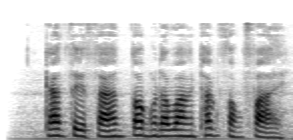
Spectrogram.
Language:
Thai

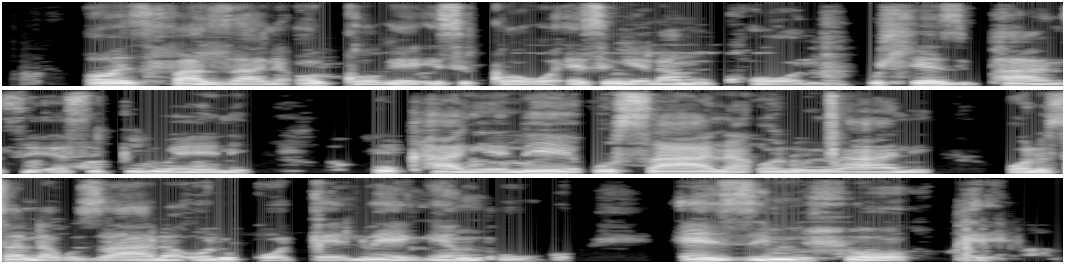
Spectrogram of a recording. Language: North Ndebele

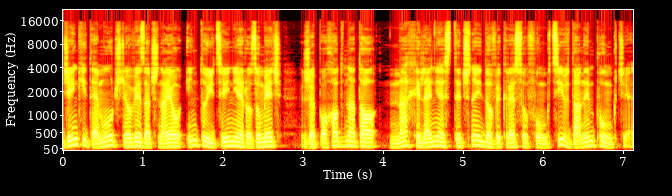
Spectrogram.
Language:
Polish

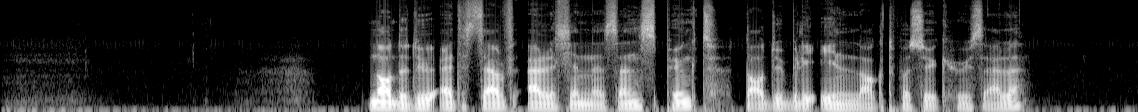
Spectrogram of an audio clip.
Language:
Norwegian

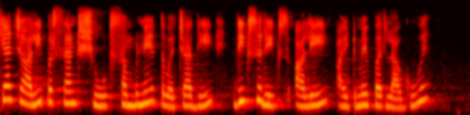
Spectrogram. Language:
Dogri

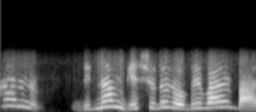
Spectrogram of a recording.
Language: Santali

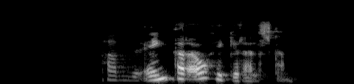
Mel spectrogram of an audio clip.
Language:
Icelandic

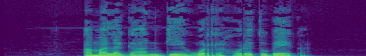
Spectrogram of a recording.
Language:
Oromo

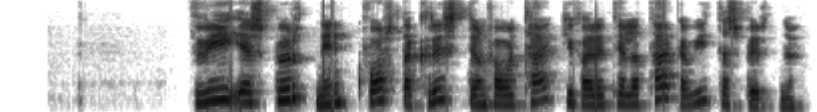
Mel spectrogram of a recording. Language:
Icelandic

